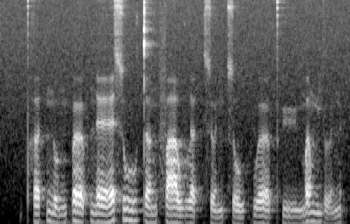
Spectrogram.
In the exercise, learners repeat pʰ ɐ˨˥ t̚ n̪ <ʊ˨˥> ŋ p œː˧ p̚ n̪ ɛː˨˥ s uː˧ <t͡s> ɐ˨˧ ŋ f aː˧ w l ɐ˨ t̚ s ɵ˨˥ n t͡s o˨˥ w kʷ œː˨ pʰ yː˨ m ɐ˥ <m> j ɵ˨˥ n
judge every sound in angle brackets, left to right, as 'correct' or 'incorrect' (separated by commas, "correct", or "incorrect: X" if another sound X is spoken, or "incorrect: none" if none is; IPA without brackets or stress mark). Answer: incorrect: ʊ˨˧, incorrect: t̪, correct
